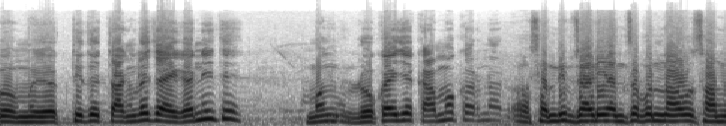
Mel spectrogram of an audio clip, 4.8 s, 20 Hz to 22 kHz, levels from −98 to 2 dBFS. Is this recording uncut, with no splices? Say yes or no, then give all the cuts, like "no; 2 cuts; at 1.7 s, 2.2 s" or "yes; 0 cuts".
no; 1 cut; at 3.1 s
